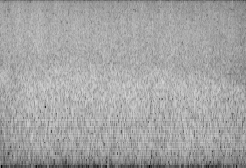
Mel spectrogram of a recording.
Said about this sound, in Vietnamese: Xin cảm ơn và cho một tràng pháo tay.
